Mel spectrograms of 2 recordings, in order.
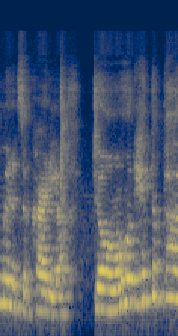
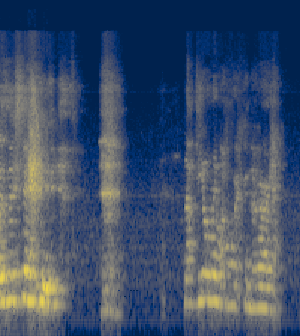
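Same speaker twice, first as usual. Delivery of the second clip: breathless, winded, out of breath; 3 semitones higher than usual. Leading a workout and counting through the sets, out of breath. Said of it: "i'm really out of breath".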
